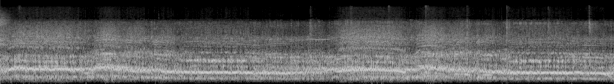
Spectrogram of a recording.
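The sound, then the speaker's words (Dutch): A huge football stadium crowd in Manchester sings a chant together after a goal is scored, thousands of voices carrying a sustained, swaying melody loudly and continuously with no pauses. “Maar je hoort het ook als Kevin de Bruyne scoort. Dan zingen ze in Manchester...”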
